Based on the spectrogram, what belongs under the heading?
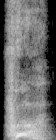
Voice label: effort; Jayce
